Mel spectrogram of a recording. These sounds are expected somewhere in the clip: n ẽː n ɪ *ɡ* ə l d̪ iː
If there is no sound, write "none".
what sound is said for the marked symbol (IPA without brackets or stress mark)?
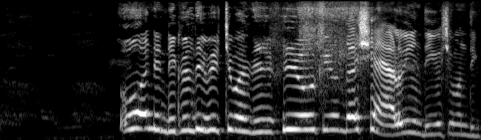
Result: k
